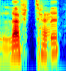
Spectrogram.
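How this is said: It is said in a British accent.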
